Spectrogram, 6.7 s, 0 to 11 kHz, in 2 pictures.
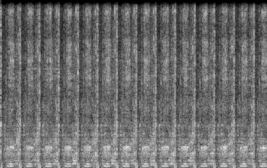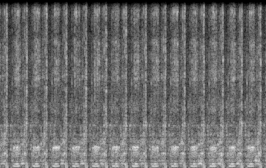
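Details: Antique Cushman Cub 3hp four-stroke throttle-governed stationary engine running on about 90% Zippo lighter fluid: steady single-cylinder thump at about two beats a second, even with no misses; normal governed running.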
